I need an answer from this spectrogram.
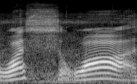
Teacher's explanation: سین کی ادائیگی میں سیٹی کی آواز نکالیں گے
